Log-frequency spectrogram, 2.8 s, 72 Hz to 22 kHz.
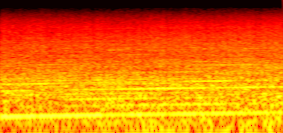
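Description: A Lotus Elise 240 Final Edition's small engine drones steadily on a race track, a continuous loud hum with a strong low tone and no pauses, and no voices over it.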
